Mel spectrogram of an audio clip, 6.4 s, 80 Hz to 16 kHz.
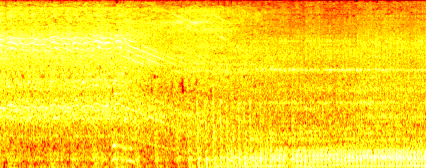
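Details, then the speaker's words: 1971 Honda Trail CT70 barn find, first run after restoring spark with a kill-switch ground issue: a few small coughs, then a quick, even putter of about four beats a second, running sweetly and quietly. "Oh, isn't that as sweet as it can be? Sweet as it can be."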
